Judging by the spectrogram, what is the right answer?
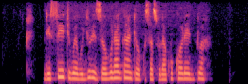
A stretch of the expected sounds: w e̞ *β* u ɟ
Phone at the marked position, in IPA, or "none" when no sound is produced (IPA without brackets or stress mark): β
